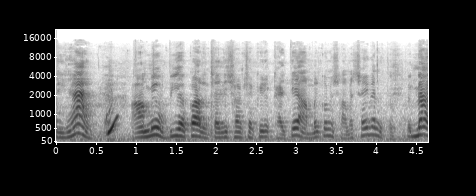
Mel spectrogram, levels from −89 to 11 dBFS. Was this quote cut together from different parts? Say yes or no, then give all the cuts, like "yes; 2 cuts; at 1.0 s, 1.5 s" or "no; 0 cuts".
no; 0 cuts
